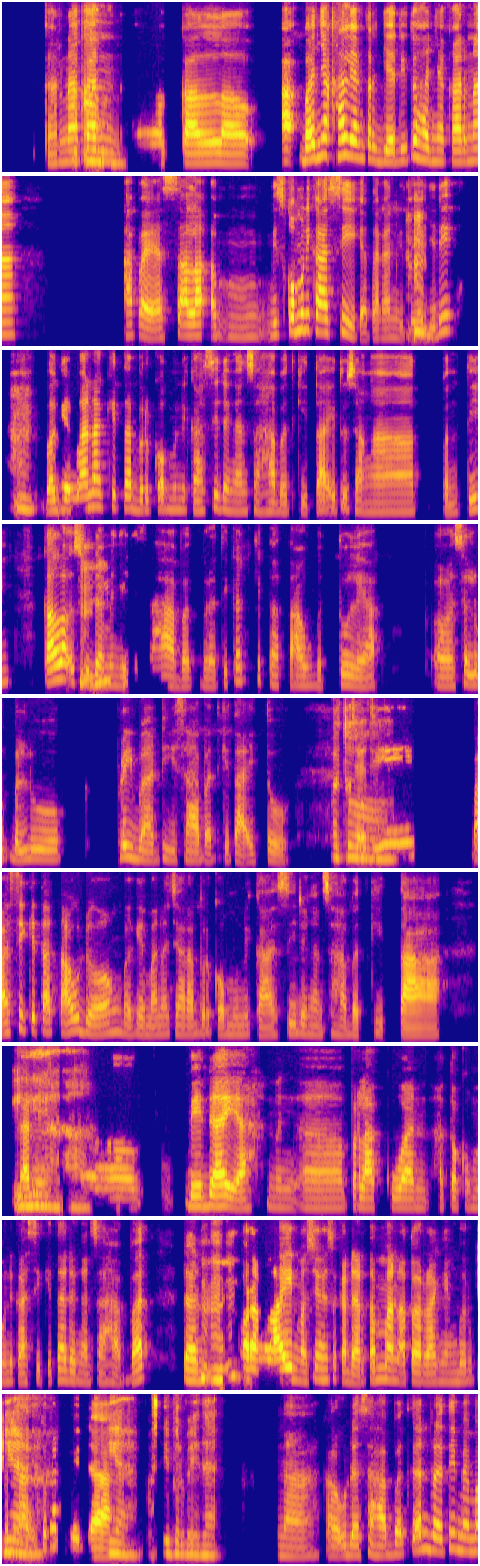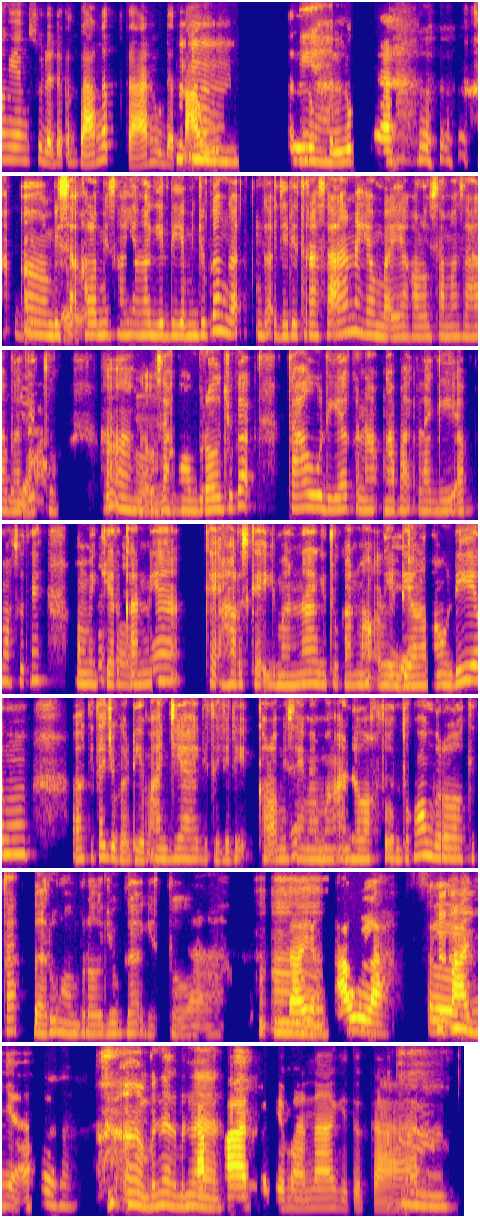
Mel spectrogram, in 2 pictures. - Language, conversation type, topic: Indonesian, unstructured, Apa yang membuat sebuah persahabatan bertahan lama?
- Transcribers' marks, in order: other background noise; chuckle; tapping; chuckle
